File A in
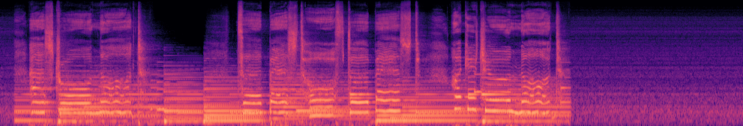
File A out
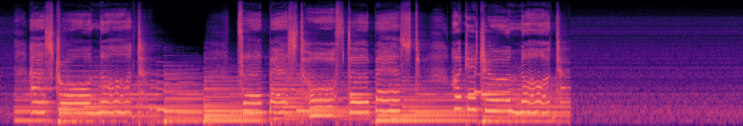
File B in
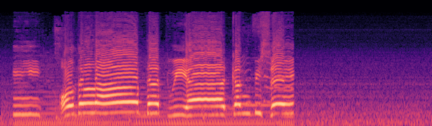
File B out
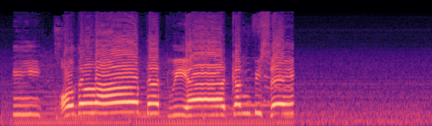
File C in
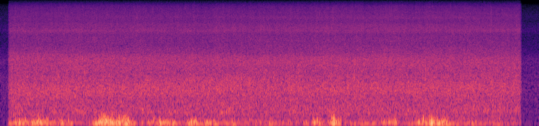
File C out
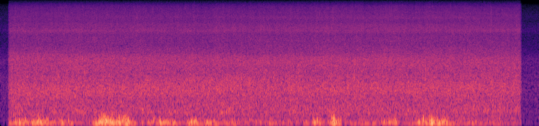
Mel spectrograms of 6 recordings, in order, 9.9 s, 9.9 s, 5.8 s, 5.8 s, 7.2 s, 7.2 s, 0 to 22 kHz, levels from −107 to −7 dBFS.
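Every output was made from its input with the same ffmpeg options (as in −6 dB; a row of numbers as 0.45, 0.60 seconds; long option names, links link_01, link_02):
-af "highpass=52"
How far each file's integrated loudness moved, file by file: 0.0, 0.0, −0.5 LU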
